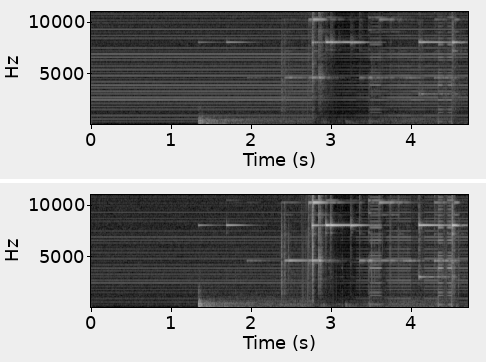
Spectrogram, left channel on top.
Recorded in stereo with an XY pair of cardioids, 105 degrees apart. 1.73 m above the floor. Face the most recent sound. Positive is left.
turn(degrees=-65)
